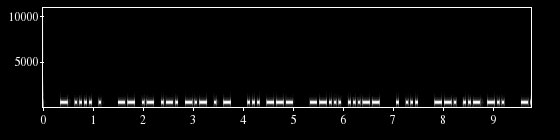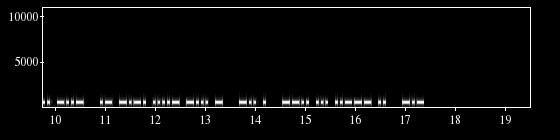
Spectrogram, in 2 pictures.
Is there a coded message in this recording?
Yes: Morse code from 0.3 to 17.4 s, heard as a keyed tone, about 25 wpm, 600 Hz. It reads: THE MARKET SO 73 ES GUD DX AC4BT DE ZS2I K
